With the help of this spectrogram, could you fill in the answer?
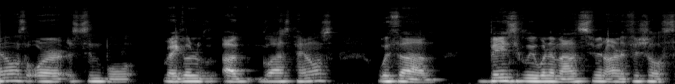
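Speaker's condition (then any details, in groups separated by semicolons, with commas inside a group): Spastic cerebral palsy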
